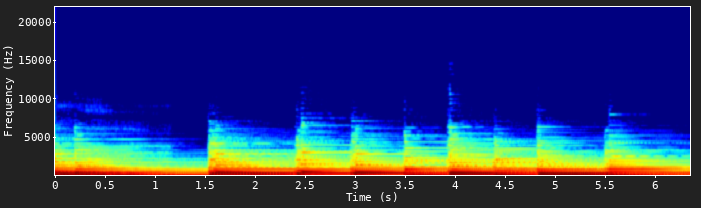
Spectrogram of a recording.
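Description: Piano playing a busy diminished chord movement over the five chord that resolves back to the one: a run of full, rich chords struck one after another every half second or so, each left to ring. Close and alone, no talk.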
